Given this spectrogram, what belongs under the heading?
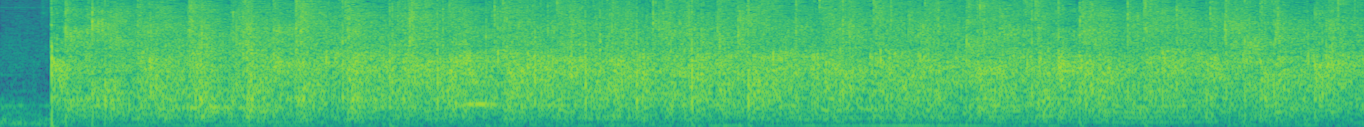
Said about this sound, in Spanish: vamos a, vamos a, que cuando diga una, una nación, usted da fuerte aplauso a Colombia.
